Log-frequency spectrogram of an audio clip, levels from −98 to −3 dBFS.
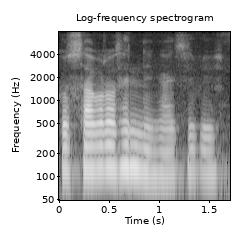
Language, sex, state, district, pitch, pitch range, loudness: Chakma, male, Tripura, Dhalai, 115 Hz, 110-125 Hz, -21 LUFS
